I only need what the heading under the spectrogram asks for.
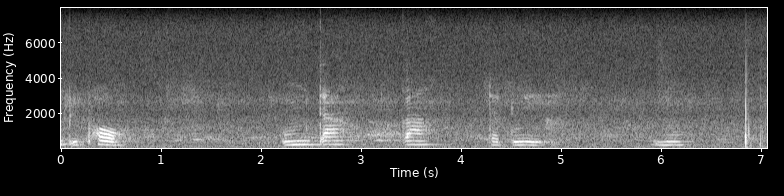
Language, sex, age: Zulu, female, 19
